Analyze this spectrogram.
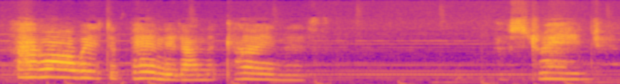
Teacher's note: You hear how there's no R in strangers? Strangers. That's a non-rhotic accent. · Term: non-rhodic accent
